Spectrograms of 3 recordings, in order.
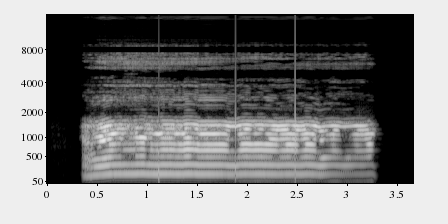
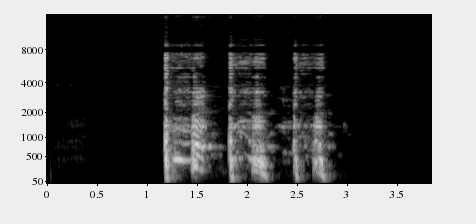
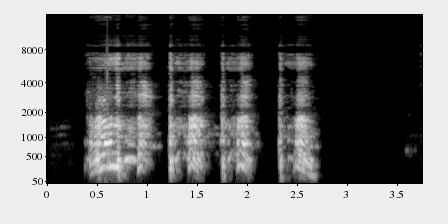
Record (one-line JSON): {"exhalation_length": "3.7 s", "exhalation_amplitude": 20762, "exhalation_signal_mean_std_ratio": 0.92, "cough_length": "3.8 s", "cough_amplitude": 25346, "cough_signal_mean_std_ratio": 0.35, "three_cough_length": "3.8 s", "three_cough_amplitude": 28444, "three_cough_signal_mean_std_ratio": 0.45, "survey_phase": "alpha (2021-03-01 to 2021-08-12)", "age": "65+", "gender": "Female", "wearing_mask": "No", "symptom_none": true, "smoker_status": "Ex-smoker", "respiratory_condition_asthma": false, "respiratory_condition_other": false, "recruitment_source": "REACT", "submission_delay": "2 days", "covid_test_result": "Negative", "covid_test_method": "RT-qPCR"}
